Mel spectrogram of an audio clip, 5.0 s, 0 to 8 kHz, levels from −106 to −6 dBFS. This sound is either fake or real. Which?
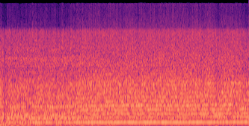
real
